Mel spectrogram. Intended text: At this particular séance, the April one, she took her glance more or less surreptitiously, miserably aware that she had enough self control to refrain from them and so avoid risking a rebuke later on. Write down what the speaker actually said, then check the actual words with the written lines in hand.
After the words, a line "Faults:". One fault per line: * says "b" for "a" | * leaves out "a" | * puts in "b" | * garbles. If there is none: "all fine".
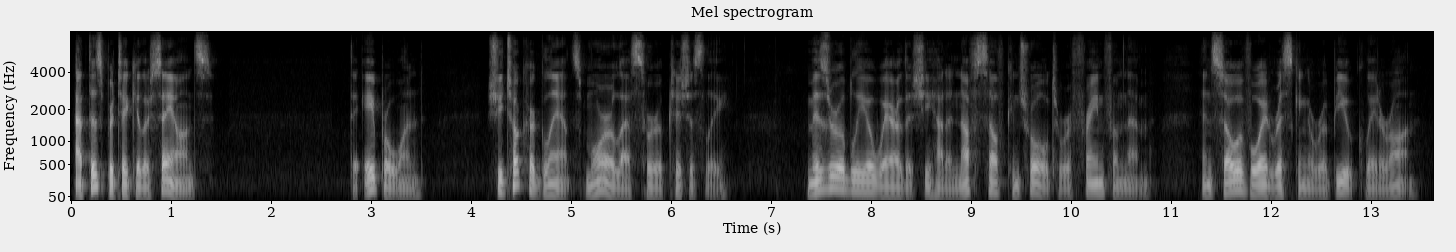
At this particular séance, the April one, she took her glance more or less surreptitiously, miserably aware that she had enough self control to refrain from them and so avoid risking a rebuke later on.
Faults:
all fine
